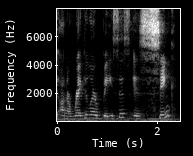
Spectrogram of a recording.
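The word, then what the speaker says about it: CINC: you will see on a regular basis is syn c i n c it is actually pronounced like syn like the kitchen syn but those are the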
